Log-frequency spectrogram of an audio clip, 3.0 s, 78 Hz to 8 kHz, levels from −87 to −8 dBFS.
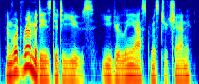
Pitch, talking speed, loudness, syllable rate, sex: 105 Hz, 200 wpm, -22 LUFS, 6.4 syllables/s, male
